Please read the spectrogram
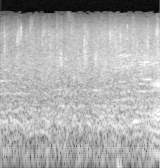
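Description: A pack of cross-country skiers skating on packed snow: a steady mix of ski scrape and pole plants.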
